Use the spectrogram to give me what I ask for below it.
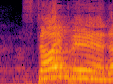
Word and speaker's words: stipend: Am I pronouncing that right? I've only read that word before. – Stippend. – Stippend. – Who can say Stippend? Say it out loud if you know it. Stipend. Oh, right.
